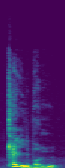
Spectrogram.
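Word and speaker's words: كلب: This one is ka, cough, qalbun, qalbun mean heart, but kalbun as a dog, ka. So you have to really distinguish in your pronunciation of ka and calf.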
